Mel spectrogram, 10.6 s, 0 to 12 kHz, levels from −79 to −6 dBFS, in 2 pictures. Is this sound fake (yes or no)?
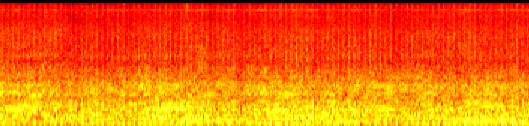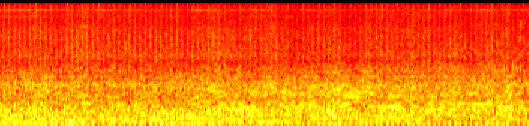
no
